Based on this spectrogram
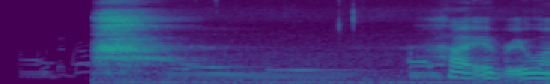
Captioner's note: sigh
